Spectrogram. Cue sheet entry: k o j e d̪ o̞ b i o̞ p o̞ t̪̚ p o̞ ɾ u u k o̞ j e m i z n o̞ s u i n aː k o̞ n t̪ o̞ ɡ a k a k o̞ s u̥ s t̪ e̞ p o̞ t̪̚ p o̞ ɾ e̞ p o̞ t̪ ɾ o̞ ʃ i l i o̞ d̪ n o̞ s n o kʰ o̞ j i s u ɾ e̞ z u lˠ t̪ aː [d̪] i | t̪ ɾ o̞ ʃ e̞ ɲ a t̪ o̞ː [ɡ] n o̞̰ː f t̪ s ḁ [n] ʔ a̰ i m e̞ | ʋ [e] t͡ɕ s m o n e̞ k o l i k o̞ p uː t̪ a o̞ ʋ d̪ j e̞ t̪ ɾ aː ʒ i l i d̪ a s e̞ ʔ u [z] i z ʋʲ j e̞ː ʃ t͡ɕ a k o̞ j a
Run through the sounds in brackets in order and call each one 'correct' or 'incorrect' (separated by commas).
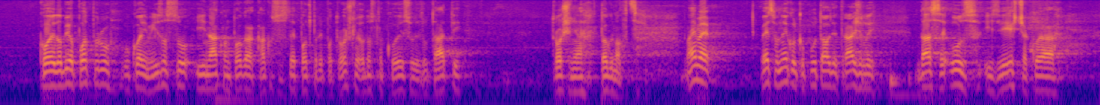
incorrect, correct, correct, correct, correct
